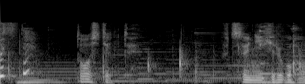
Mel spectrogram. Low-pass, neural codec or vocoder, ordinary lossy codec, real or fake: 7.2 kHz; none; none; real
